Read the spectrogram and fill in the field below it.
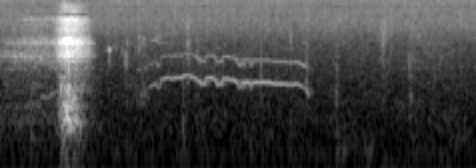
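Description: A kitten gives a short, high mew.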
